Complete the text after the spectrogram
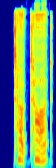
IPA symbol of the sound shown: ǀ ǀ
